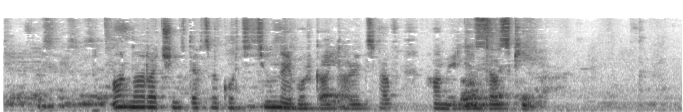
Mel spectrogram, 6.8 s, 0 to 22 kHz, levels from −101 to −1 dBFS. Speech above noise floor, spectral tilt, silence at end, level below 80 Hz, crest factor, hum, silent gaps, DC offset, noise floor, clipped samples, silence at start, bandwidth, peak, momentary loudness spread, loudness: 29 dB; -5 dB/octave; 0.3 s; -52 dBFS; 20 dB; none; none; under 0.1%; -52 dBFS; under 0.1%; 0.05 s; 11.5 kHz; -6 dBFS; 13 LU; -24 LUFS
